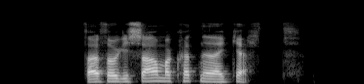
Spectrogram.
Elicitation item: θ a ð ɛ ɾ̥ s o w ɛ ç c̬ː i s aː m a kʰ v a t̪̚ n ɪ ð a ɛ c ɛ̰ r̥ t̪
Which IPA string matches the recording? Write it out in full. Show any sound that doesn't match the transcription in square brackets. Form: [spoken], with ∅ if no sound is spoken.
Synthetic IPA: θ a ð ɛ ɾ̥ [θ] o w ɛ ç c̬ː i s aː m a kʰ v [ɛ] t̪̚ n ɪ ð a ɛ c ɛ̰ r̥ t̪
